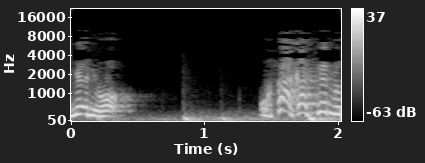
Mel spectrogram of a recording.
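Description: A man talking, with a short pause in the middle; low, dull thumps start about a second in and carry on under his voice.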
